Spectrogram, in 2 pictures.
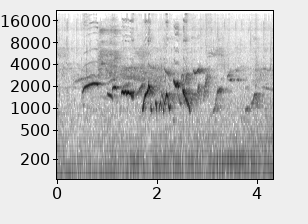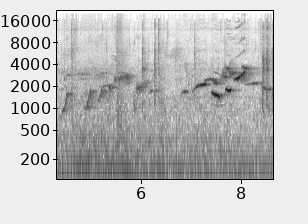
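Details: Male white-rumped shama song in loose bursts of bright whistled and slurred notes, with quieter scratchy fragments between louder phrases and a faint low hum behind.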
